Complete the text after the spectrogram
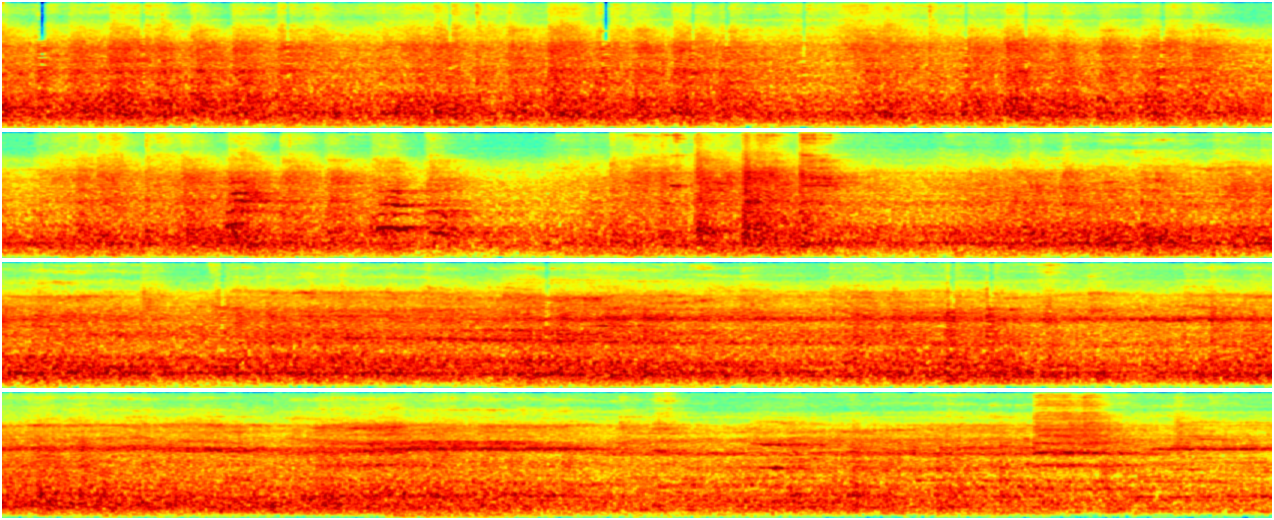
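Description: A subway train rumbles and clatters past along the platform, echoing loudly.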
